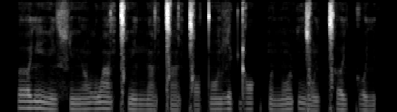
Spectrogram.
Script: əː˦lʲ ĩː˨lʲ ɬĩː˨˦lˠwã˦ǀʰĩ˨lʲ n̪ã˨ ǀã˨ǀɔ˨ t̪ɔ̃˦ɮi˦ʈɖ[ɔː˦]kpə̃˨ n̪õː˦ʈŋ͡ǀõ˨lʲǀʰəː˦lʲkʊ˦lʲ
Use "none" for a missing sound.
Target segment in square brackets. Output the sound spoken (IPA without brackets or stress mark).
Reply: ɔː˦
